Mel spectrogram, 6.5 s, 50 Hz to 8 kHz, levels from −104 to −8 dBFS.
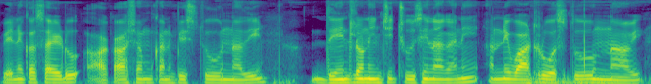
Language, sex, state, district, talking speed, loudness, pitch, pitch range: Telugu, male, Telangana, Mahabubabad, 120 wpm, -18 LUFS, 115 Hz, 110-120 Hz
